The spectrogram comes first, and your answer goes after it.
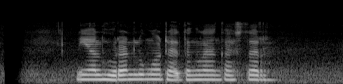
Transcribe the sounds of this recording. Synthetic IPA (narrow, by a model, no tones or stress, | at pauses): nialɦoɾanluŋɔɖ̥ä̤t̪əŋlaŋkast̪ər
